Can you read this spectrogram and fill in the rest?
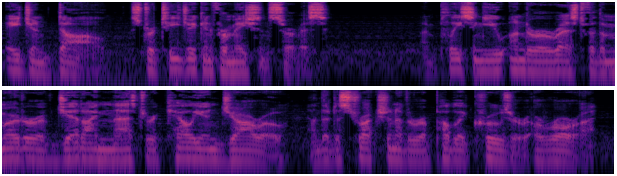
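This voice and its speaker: A man's voice: sits low, brisk. A man playing a formal, officious corporate director in a video game, with a polished manner. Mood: stern. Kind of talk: video game cutscene acting. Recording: music behind the voice.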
